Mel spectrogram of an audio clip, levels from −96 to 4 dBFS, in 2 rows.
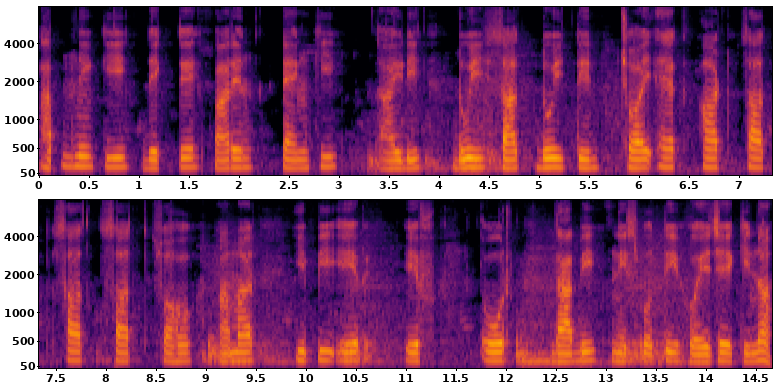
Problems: background sounds at intervals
